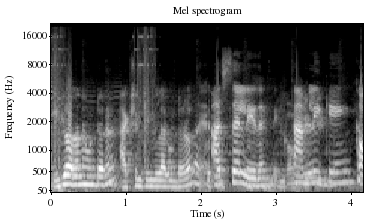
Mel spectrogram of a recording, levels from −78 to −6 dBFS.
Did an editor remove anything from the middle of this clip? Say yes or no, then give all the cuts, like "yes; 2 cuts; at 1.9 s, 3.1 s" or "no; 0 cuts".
yes; 2 cuts; at 1.0 s, 3.1 s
